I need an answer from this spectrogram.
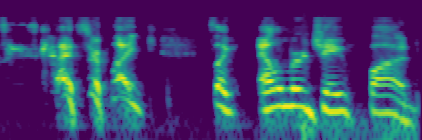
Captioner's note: laugh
